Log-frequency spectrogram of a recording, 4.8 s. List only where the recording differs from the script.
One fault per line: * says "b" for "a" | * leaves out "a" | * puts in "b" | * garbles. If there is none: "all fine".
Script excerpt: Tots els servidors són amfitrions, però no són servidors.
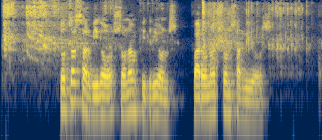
all fine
